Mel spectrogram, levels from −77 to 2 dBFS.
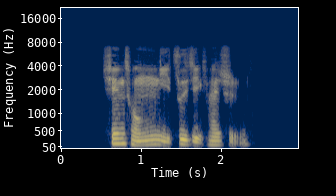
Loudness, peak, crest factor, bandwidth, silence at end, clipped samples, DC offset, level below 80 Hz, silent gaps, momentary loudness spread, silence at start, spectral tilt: -20 LUFS; -4 dBFS; 20 dB; 7.4 kHz; 0.65 s; under 0.1%; under 0.1%; -60 dBFS; none; 14 LU; 0.55 s; -6 dB/octave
